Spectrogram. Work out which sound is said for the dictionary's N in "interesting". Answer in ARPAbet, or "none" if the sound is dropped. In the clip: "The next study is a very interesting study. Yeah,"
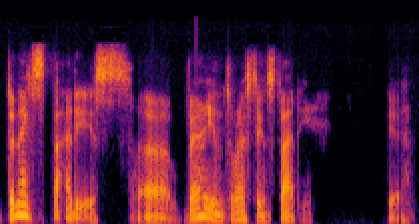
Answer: N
